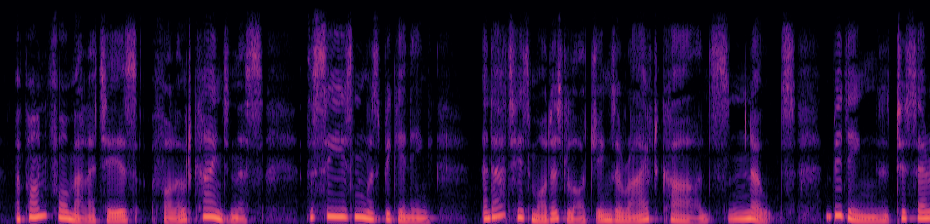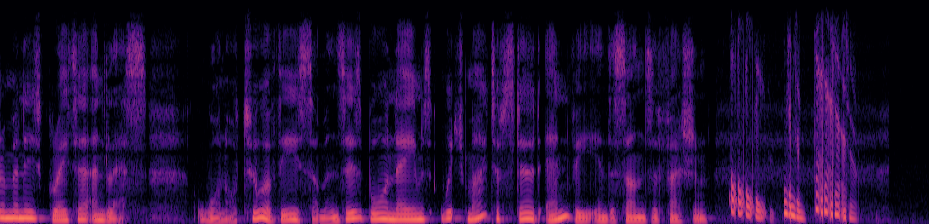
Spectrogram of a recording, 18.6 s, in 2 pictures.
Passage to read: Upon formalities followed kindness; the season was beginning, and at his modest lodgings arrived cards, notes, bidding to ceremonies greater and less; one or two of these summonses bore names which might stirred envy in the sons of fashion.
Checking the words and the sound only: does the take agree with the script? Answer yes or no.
no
